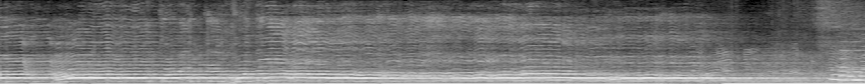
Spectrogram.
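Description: Male singer performing a devotional bhajan through a microphone, holding long, wavering notes over instrumental accompaniment with a steady low bass.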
